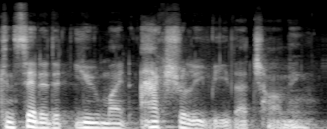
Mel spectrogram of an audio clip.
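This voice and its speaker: Gravelly, shy young prince in echoing hall man acting. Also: fairly low pitch, lively intonation, moderate pace, exaggerated voice. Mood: bashful, charmed. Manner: soft-spoken formal courtly phrasing, hesitant. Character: shy, self-doubting, tender young prince in arranged marriage. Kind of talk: romantic audio roleplay acting. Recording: long hall-like reverb.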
